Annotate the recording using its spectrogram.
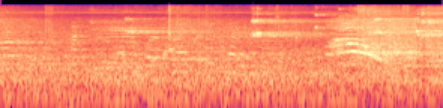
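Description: Badminton rally in a large, echoing hall: rackets hitting the shuttlecock as sharp clicks about half a second and a second and three-quarters in, with a short squeal near the end.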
